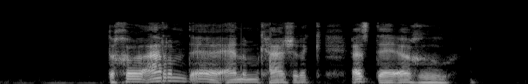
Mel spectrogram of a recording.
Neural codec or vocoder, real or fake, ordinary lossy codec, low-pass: none; real; MP3, 96 kbps; 7.2 kHz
